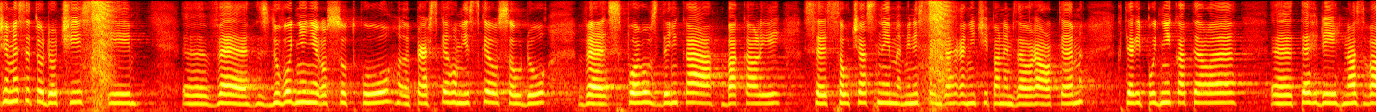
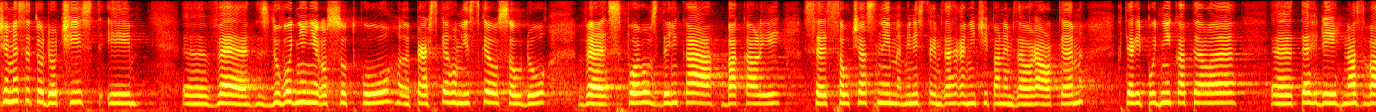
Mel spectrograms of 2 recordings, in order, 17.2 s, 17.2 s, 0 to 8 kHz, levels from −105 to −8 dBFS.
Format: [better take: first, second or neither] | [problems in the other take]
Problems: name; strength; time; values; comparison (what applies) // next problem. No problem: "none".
second | background sound (Fireworks); 4 dB below the speech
